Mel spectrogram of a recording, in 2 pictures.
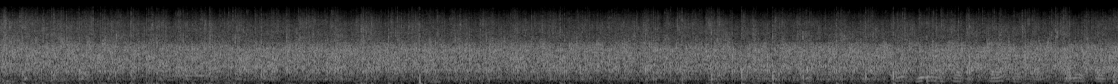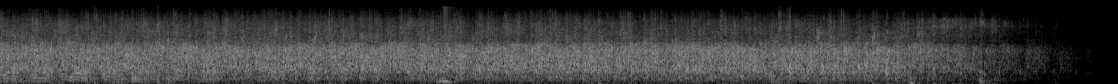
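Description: Large audience applauding steadily, the clapping fading out near the end.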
